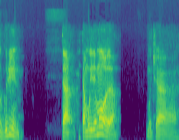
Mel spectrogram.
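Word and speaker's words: Grün: a publicar pronto se llama Ángel grum se pronuncia Green está muy de moda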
